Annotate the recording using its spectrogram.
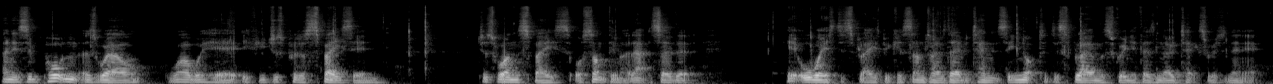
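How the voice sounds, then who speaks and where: A young man with a cold walks viewers through a tutorial, his voice husky, rough and noticeably stuffed up. He speaks in a lowish register with a gravelly fry at the ends of phrases. He talks in a relaxed, unhurried way, filling the gaps with frequent ums. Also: slight background noise. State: congested from a cold. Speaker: game tutorial host. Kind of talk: screen-recorded software tutorial.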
